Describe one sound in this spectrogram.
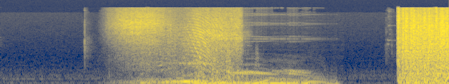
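An electric charge crackles and hums.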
